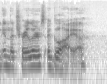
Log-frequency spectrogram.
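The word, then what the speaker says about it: Aglaea: I think it's Aglaia because that's how they pronounce her name in the trailers, Aglaia.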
